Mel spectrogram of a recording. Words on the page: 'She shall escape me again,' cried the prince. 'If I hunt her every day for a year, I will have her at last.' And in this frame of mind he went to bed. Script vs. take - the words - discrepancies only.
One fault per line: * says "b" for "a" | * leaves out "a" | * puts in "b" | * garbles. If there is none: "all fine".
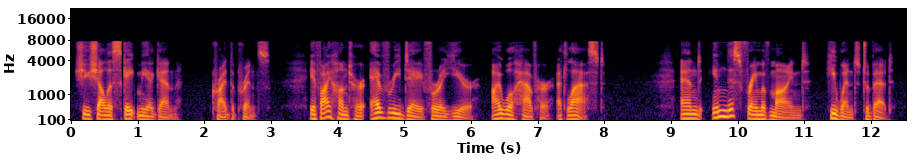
all fine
